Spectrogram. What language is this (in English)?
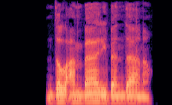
Central Kurdish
